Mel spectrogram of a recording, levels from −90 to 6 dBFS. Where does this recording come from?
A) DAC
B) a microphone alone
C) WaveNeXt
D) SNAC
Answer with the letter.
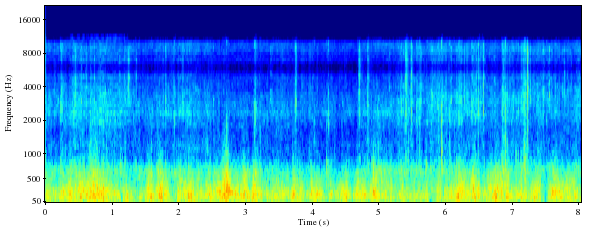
B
